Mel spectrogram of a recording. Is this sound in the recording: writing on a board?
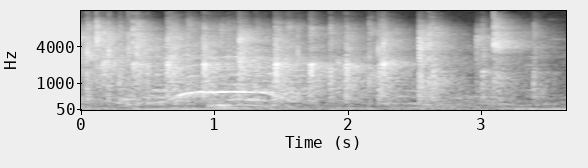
no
